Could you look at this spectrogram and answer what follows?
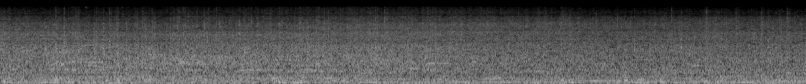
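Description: Steady indoor background din with faint voices of people talking in the background.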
